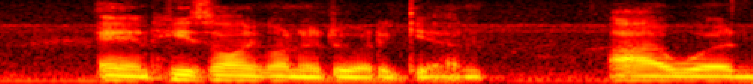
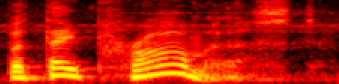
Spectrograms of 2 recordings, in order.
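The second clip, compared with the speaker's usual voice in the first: high, pouty disbelief; naive disappointment; 10 semitones higher than usual. Acted. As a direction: let down like a child. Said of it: "I'll look at the woods like".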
